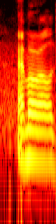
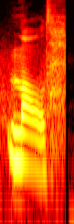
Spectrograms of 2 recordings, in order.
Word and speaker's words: Molde: offend anybody it's just the Norwegian lady in the quap tell me here it's pronounced mold did the the Norwegian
